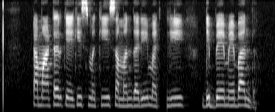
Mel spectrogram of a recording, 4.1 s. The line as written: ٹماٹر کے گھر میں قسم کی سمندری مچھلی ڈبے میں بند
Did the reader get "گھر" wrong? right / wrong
wrong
